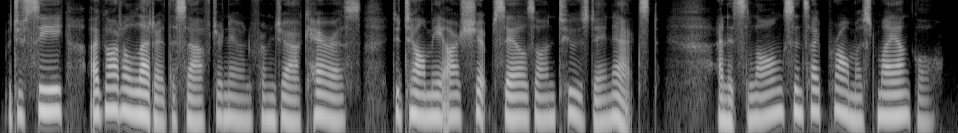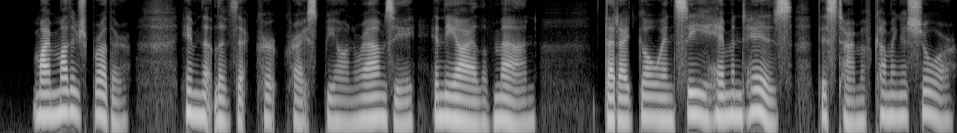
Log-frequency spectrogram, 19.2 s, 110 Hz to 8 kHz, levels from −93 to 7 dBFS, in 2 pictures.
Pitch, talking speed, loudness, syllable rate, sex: 180 Hz, 180 wpm, -22 LUFS, 4.9 syllables/s, female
